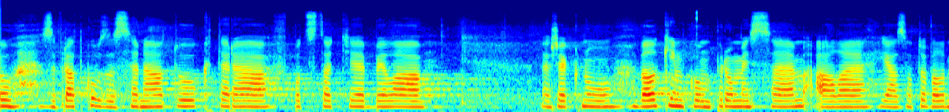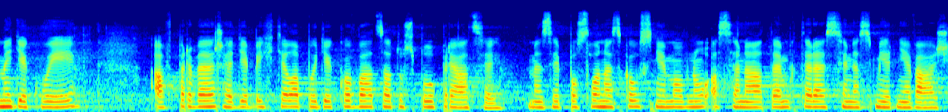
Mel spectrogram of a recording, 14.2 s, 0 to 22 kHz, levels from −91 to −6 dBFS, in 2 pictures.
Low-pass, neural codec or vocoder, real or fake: 14.4 kHz; none; real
